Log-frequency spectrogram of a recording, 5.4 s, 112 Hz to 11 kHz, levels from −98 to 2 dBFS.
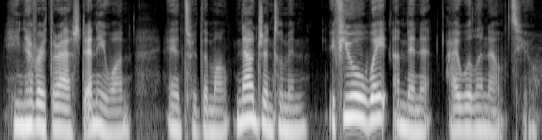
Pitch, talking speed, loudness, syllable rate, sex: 175 Hz, 220 wpm, -18 LUFS, 7.0 syllables/s, female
